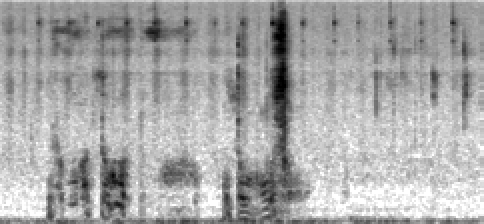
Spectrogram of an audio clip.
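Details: Chichi, a friendly Shiba Inu kept near the Kanahama branch school in Aomori City, Aomori, sneezes after head-and-neck petting during the moult, following a shake: brief snorting bursts, then one sharp, hissy sneeze near the end, with faint low room hum.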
